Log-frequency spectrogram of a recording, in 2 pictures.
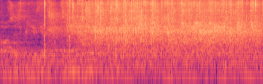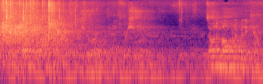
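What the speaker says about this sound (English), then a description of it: "This round of applause is for you." After a hypnotism show, an audience claps in a sustained burst of dense applause that fades out after about eight seconds. A voice speaks over the end.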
